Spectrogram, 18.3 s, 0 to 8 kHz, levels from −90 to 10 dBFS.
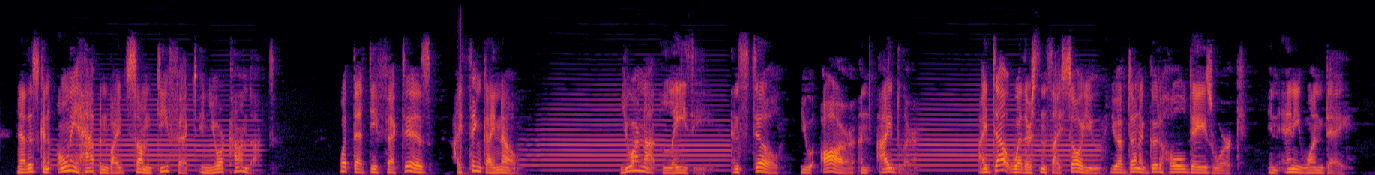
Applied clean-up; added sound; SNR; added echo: none; Wind instrument, woodwind instrument; 12 dB; none.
